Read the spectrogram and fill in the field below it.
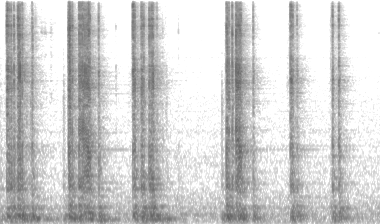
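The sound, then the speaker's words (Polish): A typewriter platen is turned by one of the knobs on its right and left sides in six short bursts, each a quick run of crisp ratcheting clicks separated by brief pauses, with no voices. “Wałek obraca się za pomocą gałek umieszczonych po prawej i lewej stronie, a także za pomocą wierszownicy.”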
